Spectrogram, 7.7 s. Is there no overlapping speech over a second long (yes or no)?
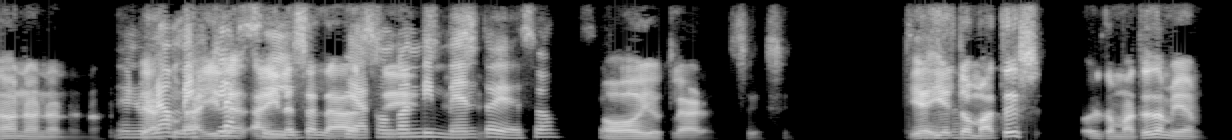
no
